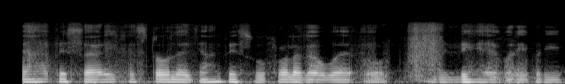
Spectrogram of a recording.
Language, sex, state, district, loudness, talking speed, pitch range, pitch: Hindi, male, Madhya Pradesh, Bhopal, -19 LUFS, 180 wpm, 110-115 Hz, 110 Hz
